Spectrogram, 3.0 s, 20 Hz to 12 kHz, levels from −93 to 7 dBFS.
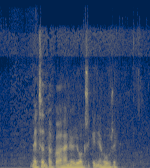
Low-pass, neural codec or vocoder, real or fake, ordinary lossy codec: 9.9 kHz; none; real; Opus, 24 kbps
